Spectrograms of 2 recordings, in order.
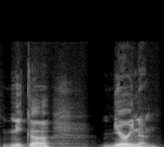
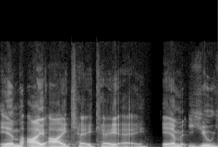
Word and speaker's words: Miikka Muurinen: I believe his name is pronounced Miikka Muurinen. I believe that's how you pronounce his name. M-I-I-K-K-A M-U-U-R-I-N-E-N.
